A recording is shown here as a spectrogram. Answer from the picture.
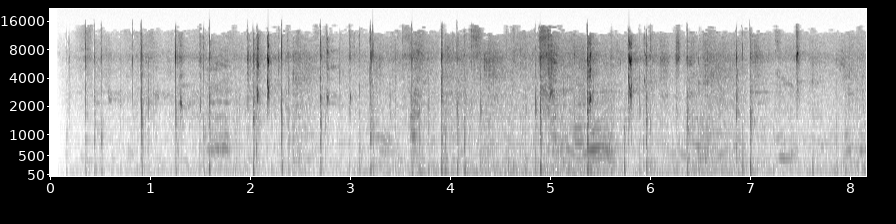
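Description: A basketball being dribbled hard and fast on an outdoor court: a quick, unevenly spaced run of sharp bounces, about three a second.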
